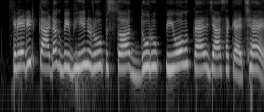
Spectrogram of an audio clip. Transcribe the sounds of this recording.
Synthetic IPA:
kɾeɖiʈkaɾɖəkbibʱinɾupsə̃d̪uɾupjoɡkɛld͡ʒasəkɛt͡ʃʰɛ

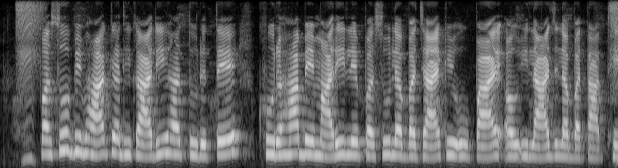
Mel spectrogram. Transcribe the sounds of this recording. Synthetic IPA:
pəsubɪbʱaːɡ̚keɐd̪ʱɪkaːɾiɦət̪ʊɾt̪e | kʰʊɾɦabiːmaːɾilepɐsulɐbət͡ʃaːjkeupaːjɔːɾɪlaːd͡ʒləbət̪aːt̪eː

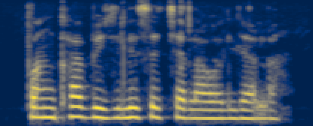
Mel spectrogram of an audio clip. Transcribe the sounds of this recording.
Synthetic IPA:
pəŋkʰabid͡ʑlisət͡ɕəlaʋəld͡zala

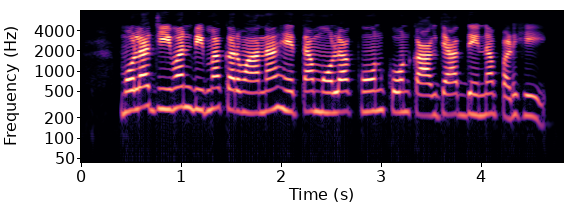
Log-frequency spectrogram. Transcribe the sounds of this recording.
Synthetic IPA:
moːlad͡ʑiːʋənbiːmãkɐɾʋaːnaɦɛt̪amoːlakoːnkoːnkaːɡd͡ʒaːd̪̚d̪eːnapɐɽ̤ɦiː

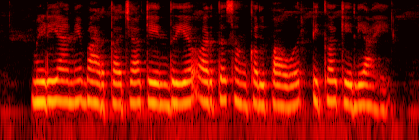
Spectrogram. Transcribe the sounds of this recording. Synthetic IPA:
miɽijanebʱaɾt̪at͡ɕjakend̪ɾijəʔəɾt̪ʰəsəŋkəlpaʋəɾʈikakeliːaɦe

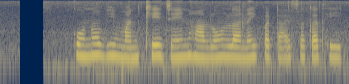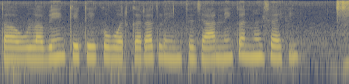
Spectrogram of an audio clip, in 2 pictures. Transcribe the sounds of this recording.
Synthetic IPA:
koːnõbʱimɐnkʰed͡ʒeːnɦaːlõlanɐɦipɐʈaːsɐkət̪ɦet̪aolɐʋẽːkeʈekoʋəɾkəɾət̪leɪ̃nt̪ɪd͡ʒaːɾnɐɦĩkɐɾnat͡ʃaːɦie

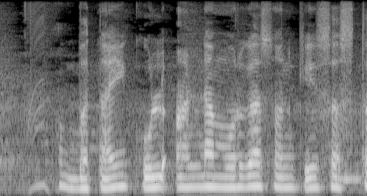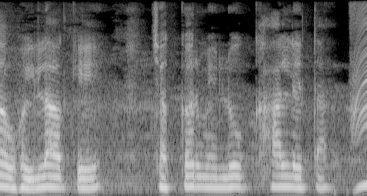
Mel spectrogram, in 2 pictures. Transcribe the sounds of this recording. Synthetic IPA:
bət̪aːĩkʊlãːɳɖamʊɾɡasonkesəst̪aʋoɪlake | t͡ʃəkːəɾmẽloːɡkʰalːeːt̪a

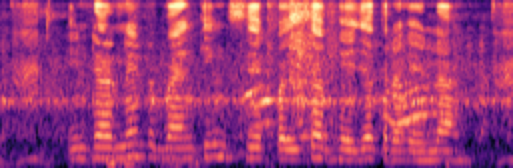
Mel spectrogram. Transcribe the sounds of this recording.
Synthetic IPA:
ɪ̃ɳʈəɾneːʈbɛ̃ːŋkɪ̃ŋɡsepɐɪsabʱeːd͡ʒət̪ɾəɦeːlaː

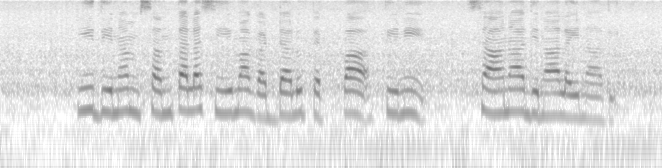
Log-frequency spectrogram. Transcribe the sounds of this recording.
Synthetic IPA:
iːd̪inɐmsɐnt̪ɐlɐsiːmɐɡɐɖːɐlut̪ɛpːat̪ini | saːnaːd̪ʱinaːlɐjnaːd̪i

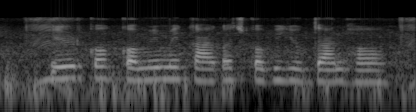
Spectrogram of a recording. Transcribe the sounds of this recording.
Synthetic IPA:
pʰiːɖkokəmimẽkaːɡəd͡ʒkobʱijʊɡ̚d̪aːnɦɔː

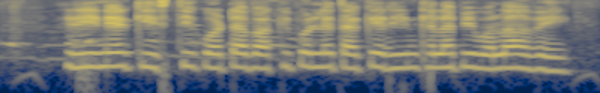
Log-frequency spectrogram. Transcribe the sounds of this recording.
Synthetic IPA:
ɾineɾkist̪ikɔʈabakipoɾlet̪akeɾinkʰɛlapibɔlaɦɔβej

